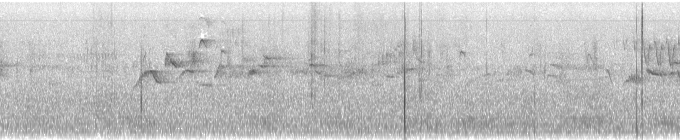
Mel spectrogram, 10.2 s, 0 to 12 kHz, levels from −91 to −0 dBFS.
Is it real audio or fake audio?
real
